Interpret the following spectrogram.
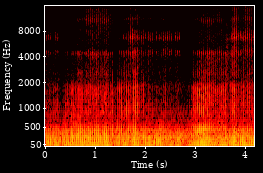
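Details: Three-year-old house cat Tarou purrs in a deep, even rumble, with soft breathing breaks near 0.3, 1.4 and 2.8 seconds and nothing else audible.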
